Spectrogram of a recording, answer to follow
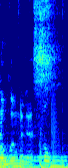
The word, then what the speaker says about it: voluminous: Voluminous. Is that really how it's pronounced? Yeah, it's like luminous, but with a V.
